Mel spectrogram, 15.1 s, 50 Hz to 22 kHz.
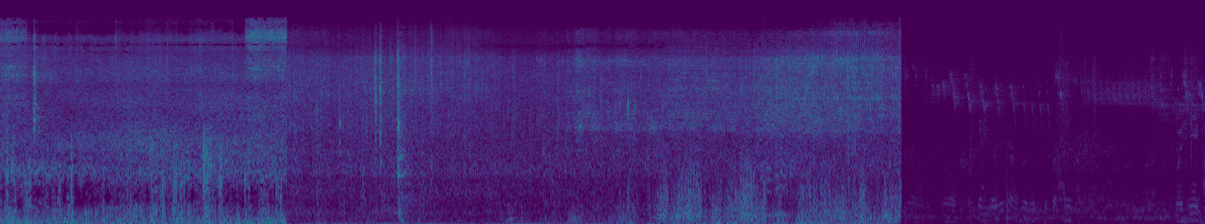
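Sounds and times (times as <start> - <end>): wind buffeting microphone: 0.0 - 4.6, 6.3 - 11.3.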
